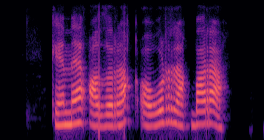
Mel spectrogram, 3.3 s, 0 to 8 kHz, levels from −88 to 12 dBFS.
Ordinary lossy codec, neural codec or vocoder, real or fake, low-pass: Opus, 32 kbps; none; real; 7.2 kHz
